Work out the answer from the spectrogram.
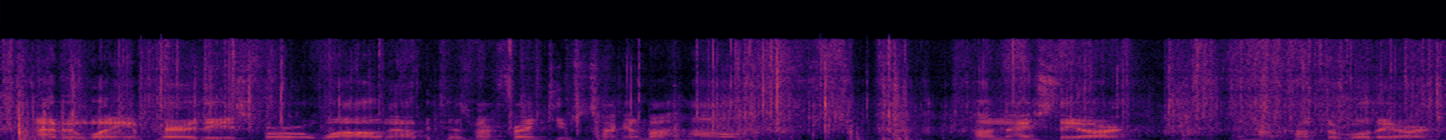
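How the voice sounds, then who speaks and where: A man's voice: medium pitch, background noise. A man talking casually through a sneaker review in a room at home, rambling a little and filling gaps with "um". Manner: relaxed and rambling, with many fillers. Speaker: sneaker vlogger. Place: room with a wooden floor, indoors.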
